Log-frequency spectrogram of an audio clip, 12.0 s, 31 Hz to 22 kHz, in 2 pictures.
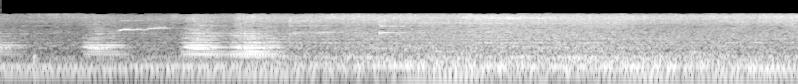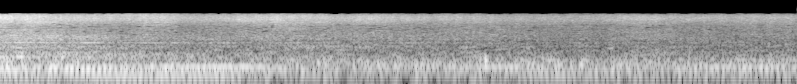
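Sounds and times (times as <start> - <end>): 
train horn blasts: 0.0 - 2.3
train rumbling on railway tracks in Santa Catarina: 0.0 - 11.9.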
